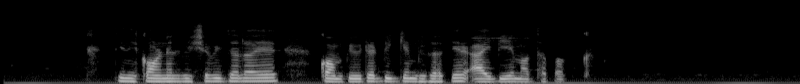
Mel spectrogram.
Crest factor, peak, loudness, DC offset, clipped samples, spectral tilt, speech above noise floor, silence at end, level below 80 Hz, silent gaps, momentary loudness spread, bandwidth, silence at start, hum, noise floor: 20 dB; -8 dBFS; -26 LUFS; under 0.1%; under 0.1%; -10 dB/octave; 31 dB; 0.4 s; -50 dBFS; none; 15 LU; 6.4 kHz; 0.2 s; 50 Hz at -45 dBFS; -56 dBFS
